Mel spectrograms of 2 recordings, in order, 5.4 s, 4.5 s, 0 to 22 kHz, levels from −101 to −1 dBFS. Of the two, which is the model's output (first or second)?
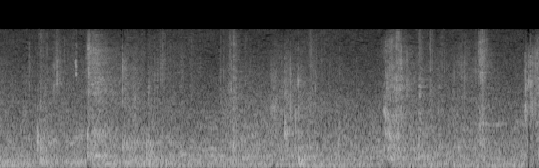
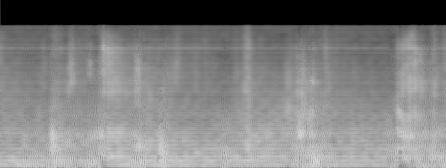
second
